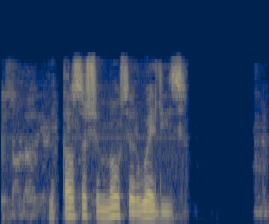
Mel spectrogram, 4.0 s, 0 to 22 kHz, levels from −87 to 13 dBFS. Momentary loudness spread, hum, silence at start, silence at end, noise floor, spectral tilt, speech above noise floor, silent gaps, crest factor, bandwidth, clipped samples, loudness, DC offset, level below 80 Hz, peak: 20 LU; none; 0.05 s; 0.05 s; -89 dBFS; -3.5 dB/octave; 68 dB; none; 16 dB; 8.2 kHz; under 0.1%; -19 LUFS; under 0.1%; -66 dBFS; -6 dBFS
